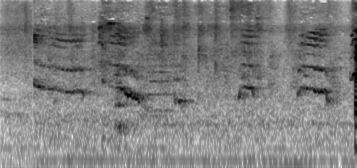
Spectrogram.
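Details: Labrador Retriever puppies at their first bath whimpering: about five thin, high whines that slide downward, coming under a second apart over a steady low hum, then a sharp knock at the end.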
